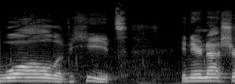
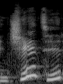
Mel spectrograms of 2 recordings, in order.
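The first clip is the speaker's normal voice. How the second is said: surprised gasp, higher; 10 semitones higher than usual. Voicing a human woman hearing the sickle is enchanted: gasping in surprise. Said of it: "The woman gasps and just goes".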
